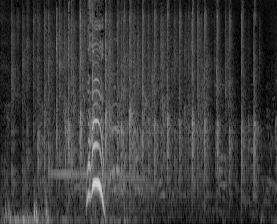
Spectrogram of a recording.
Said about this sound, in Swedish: Eh, tack snälla. Tack så jättemycket. Tack en applåd.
